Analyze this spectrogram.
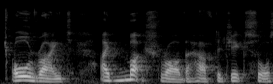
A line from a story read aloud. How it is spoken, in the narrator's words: said Peter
